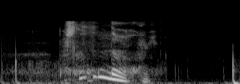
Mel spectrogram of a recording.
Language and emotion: Russian, angry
